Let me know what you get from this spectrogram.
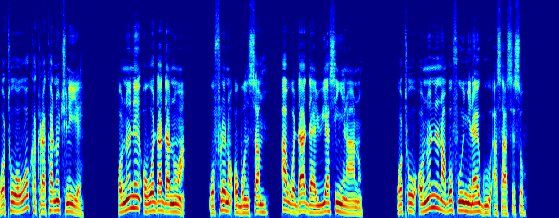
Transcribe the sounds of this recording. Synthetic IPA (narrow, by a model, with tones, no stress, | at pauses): wɔ˨tʰʊ˨ɔ˨wɔ˦kʰa˨kʰɾa˨kʰa˦nʊ̃˦t͡ɕᶣʰɪ˦nɪ̃˦jɛ˨ | ɔ˨nʊ̃˦nɪ̃˦ʔɔ˨wɔ˦da˦da˨nʊ̃˦a̰˨ | wɔ˨fɾɛ˦nʊ̃˨ʔɔ˨bʊ̃˨n̩˨sã˦m | a˨wɔ˨da˦da˨ɥi˦a˦sɪ˦ɲĩ˨ɾãː˨˦nʊ̃˦ | wɔ˨tʰʊ˨ʔɔ˨nʊ̃˦nɪ̃˦nã˨bɔ˦fu˦ɔ˦ɲĩ˨ãː˦ɡu˨ʔa̰˨saː˨sɪ˦sʊ˦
